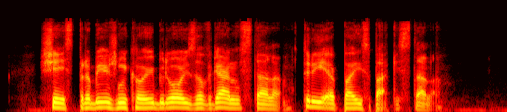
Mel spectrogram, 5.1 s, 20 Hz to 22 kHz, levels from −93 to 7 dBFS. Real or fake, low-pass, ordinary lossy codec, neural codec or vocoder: fake; 10.8 kHz; Opus, 24 kbps; codec, 24 kHz, 1 kbps, SNAC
